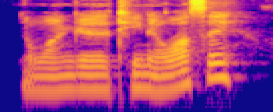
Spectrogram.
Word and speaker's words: Nawaqanitawase: Wer sagst du es mal? Nowange Tinawase. Boah, super.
